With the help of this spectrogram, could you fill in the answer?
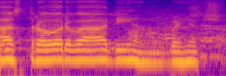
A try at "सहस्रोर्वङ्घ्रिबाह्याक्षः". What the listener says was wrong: सहस्रोर्वङ्घ्रिबाह्याक्षः सहस्रानन शीर्षवान्. अरे अधी नहीं है भाई, अधी नहीं है, अंग्रेजी. सहस्रोर्वङ्घ्रिबाह्याक्षः सहस्रानन शीर्षवान्.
